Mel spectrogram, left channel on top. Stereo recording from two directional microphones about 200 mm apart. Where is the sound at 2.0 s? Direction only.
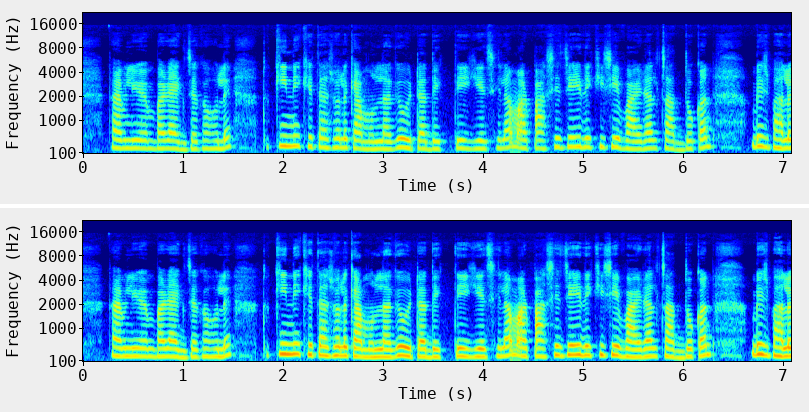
20° right (ahead or behind).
